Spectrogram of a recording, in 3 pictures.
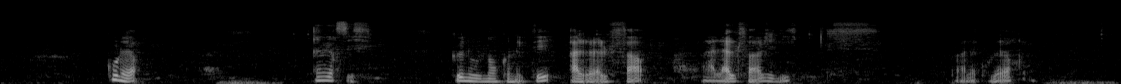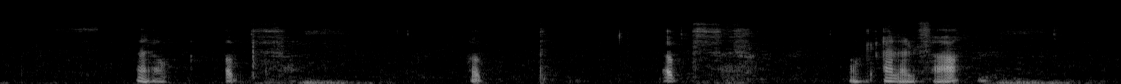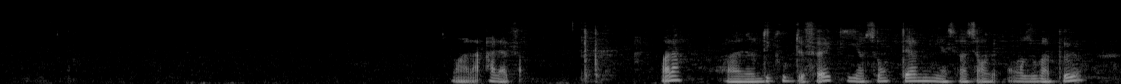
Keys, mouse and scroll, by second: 8.4-10.2 drag, 12.8-14.4 drag, 15.3-17.1 drag, 19.8-21.9 drag, 23.2-25.2 drag, 31.1 scroll up 1, 31.4 middle click.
